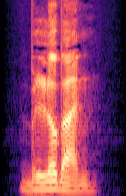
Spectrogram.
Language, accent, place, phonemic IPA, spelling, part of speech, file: German, Germany, Berlin, /ˈblʊbɐn/, blubbern, verb, De-blubbern.ogg
- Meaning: 1. to bubble (to rise up in bubbles) 2. to blab; blabber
